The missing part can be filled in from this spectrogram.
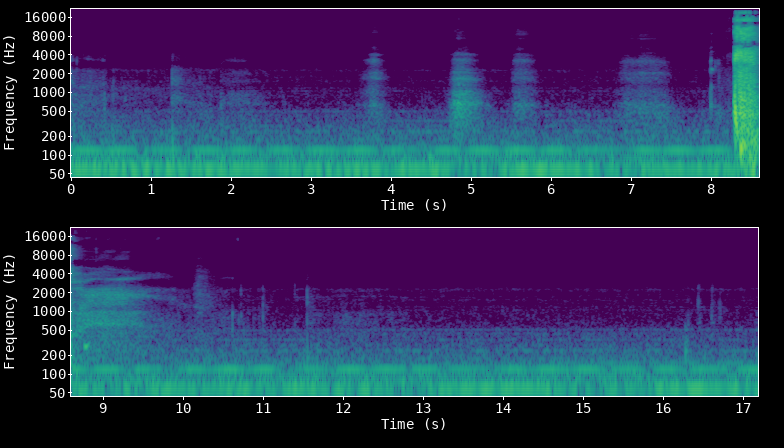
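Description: Quiet breathing and small catches of breath build up to one loud, explosive sneeze, then settle; a normal sneezing reflex over low room hum.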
